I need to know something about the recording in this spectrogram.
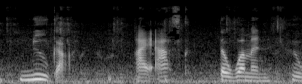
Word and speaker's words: nougat: Americans pronounce it nougat. Brits pronounce it nougar, and we're both wrong. The French pronounce it nougat. No T at the end, no R at the end, just nougat.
